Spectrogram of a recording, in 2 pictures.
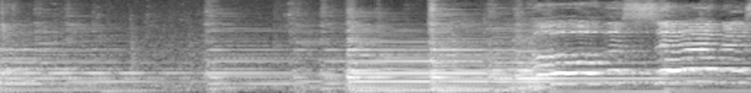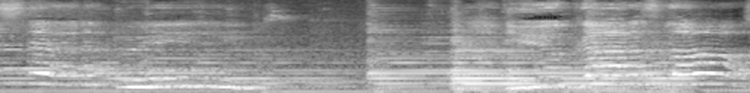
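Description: A woman singing with a strummed acoustic guitar. The guitar chords ring alone for the first few seconds, and the sung line comes in about three and a half seconds in.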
